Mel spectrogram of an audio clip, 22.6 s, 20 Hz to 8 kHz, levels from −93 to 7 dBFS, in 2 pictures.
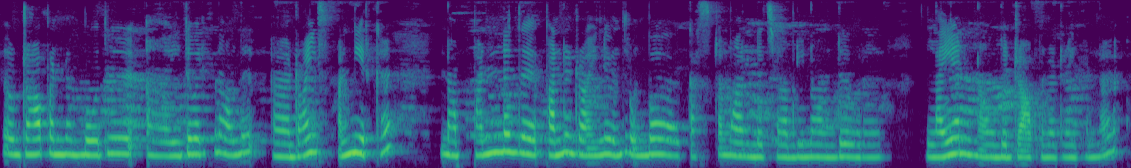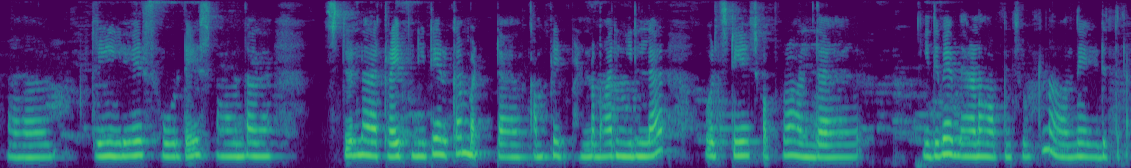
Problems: background sounds at intervals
